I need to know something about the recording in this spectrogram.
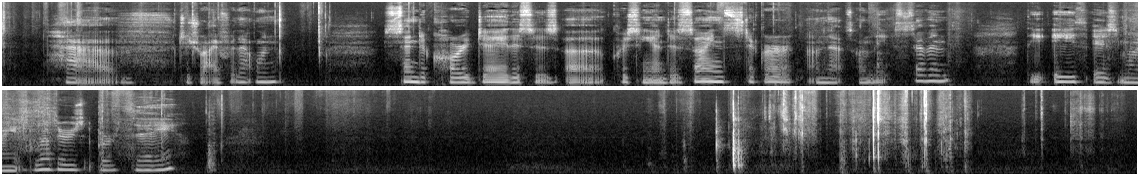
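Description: A sticker is peeled off its paper backing.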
